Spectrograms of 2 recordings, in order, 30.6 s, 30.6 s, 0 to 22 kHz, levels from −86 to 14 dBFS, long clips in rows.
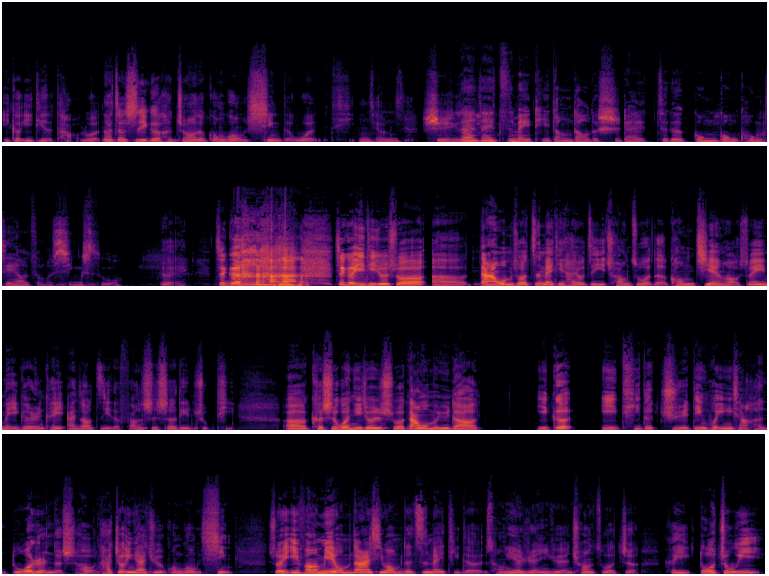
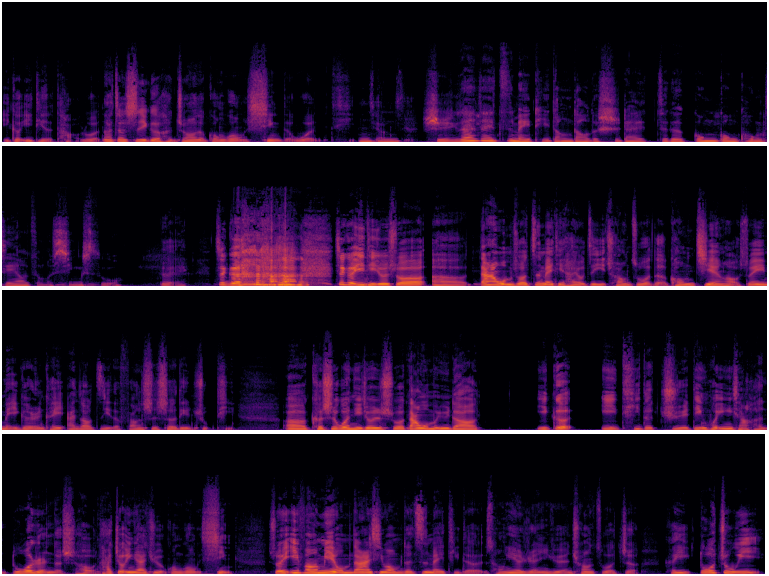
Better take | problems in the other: second | thin; very slightly; fading below 450 Hz

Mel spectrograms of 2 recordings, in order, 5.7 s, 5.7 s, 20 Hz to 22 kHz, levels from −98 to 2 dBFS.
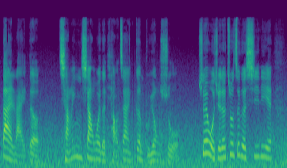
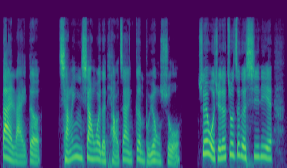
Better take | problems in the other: second | wind noise on the microphone; occasional gusts; 15 dB below the speech

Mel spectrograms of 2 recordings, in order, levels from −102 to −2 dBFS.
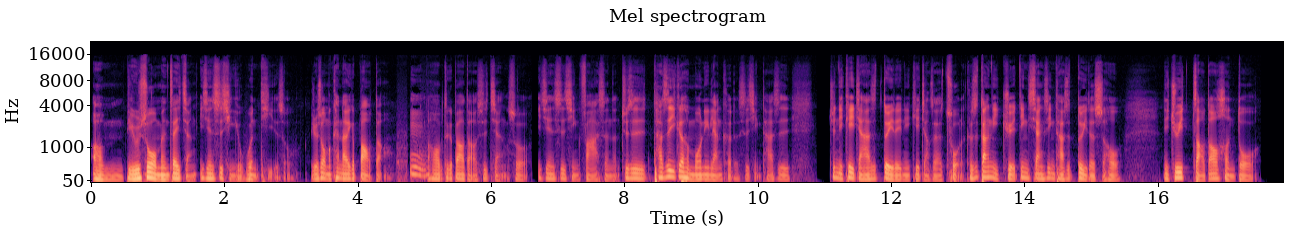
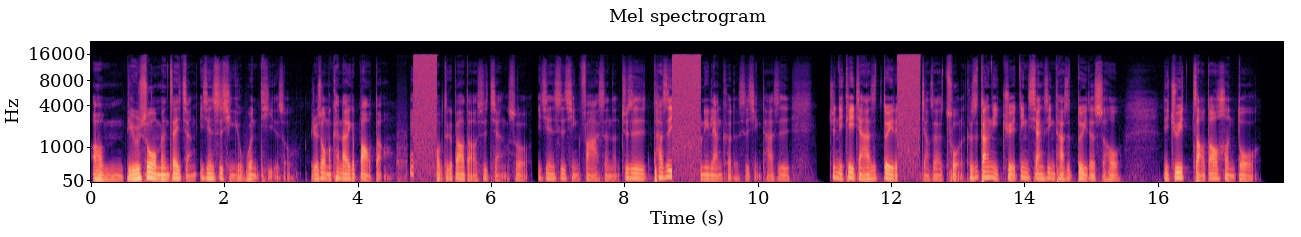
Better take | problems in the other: first | audio cutting out; filled with static; at 5 s, at 8.5 s and at 12 s

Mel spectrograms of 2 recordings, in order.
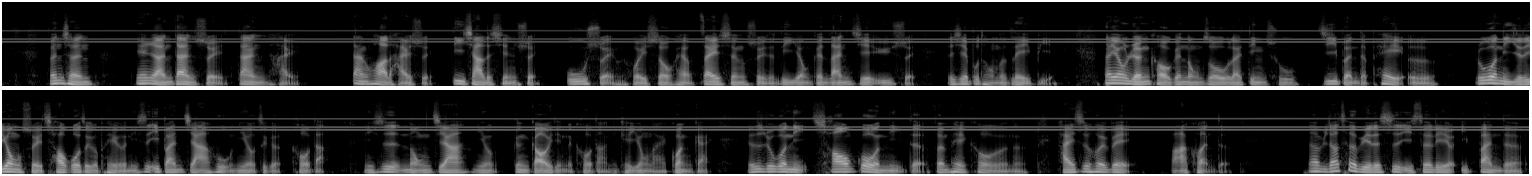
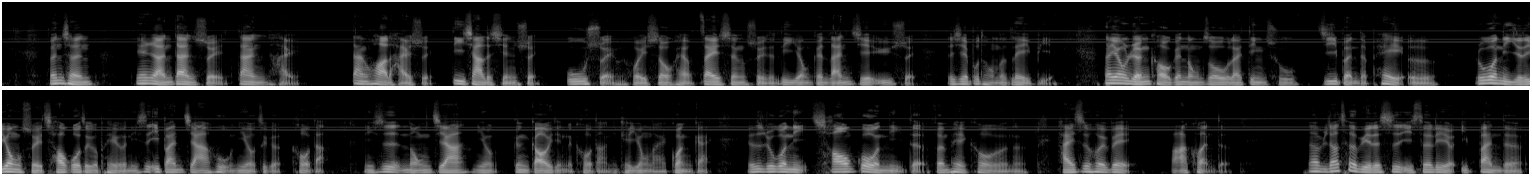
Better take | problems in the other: second | high-pitched whine; loud; throughout; 3 kHz, 6 dB below the speech; faint in the second

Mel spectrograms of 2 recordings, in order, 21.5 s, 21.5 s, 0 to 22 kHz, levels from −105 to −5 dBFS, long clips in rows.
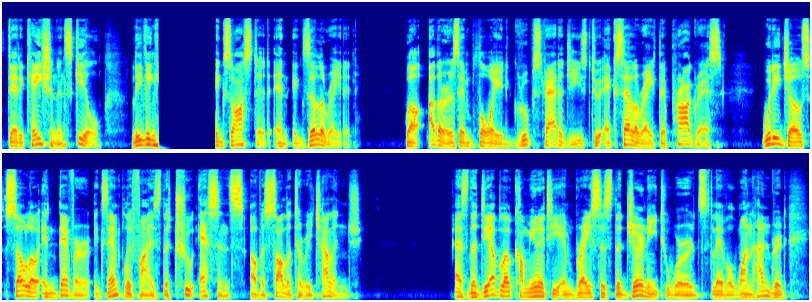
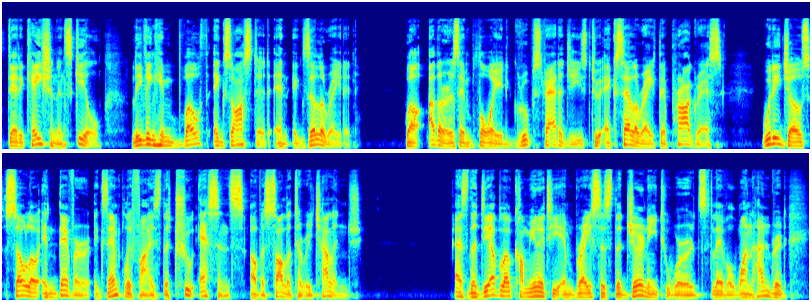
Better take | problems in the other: second | audio cutting out; at 2 s for 1 s

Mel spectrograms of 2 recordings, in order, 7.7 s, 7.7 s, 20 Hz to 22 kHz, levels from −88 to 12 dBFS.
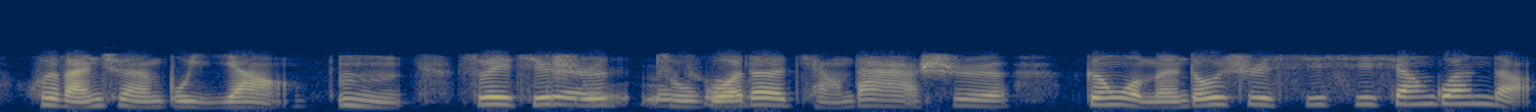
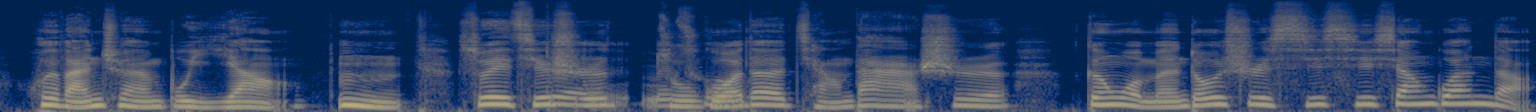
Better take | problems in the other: second | phone-call audio; nothing above 3.5 kHz

